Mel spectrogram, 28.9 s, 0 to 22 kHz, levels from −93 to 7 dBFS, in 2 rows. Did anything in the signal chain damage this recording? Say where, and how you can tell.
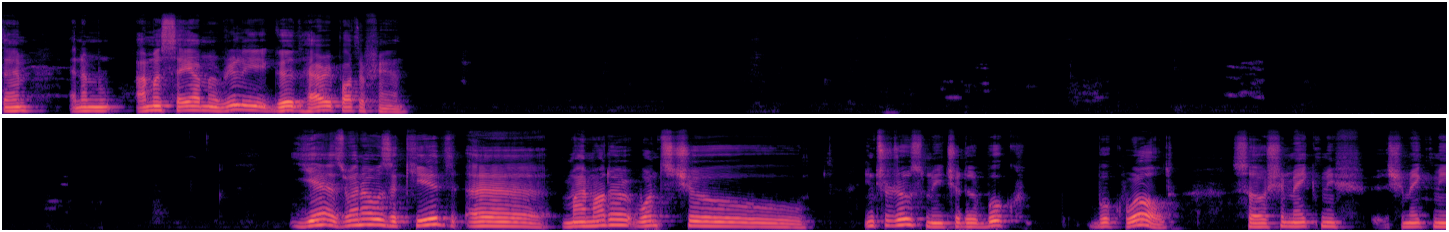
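No, nothing in the signal chain damaged this recording.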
